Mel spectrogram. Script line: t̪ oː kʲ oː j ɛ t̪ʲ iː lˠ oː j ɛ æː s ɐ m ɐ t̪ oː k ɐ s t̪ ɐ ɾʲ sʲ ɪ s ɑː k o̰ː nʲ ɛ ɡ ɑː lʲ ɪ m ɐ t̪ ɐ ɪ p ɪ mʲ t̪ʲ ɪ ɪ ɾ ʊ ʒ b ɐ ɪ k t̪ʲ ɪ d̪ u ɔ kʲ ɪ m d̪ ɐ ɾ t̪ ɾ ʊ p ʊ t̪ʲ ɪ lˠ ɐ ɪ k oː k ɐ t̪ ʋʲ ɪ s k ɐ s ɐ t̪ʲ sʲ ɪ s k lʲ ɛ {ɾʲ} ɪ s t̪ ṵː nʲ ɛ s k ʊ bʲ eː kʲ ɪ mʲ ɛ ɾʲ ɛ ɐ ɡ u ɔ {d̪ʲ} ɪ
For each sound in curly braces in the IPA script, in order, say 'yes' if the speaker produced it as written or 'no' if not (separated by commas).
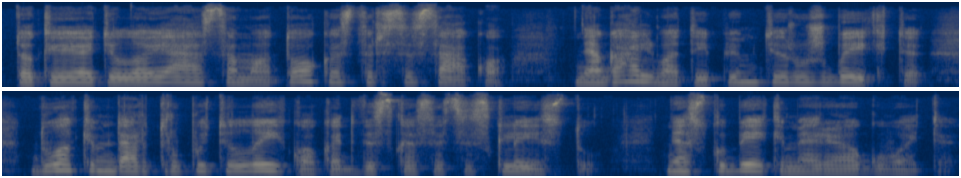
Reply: no, no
